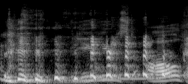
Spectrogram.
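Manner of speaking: reading it out high, loud and slow through a laugh; bursting into laughter mid-question. Real, not acted. Host reading a fan question aloud, laughing loudly.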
